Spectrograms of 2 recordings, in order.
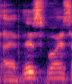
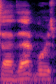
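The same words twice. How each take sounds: First: Said in the usual way. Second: Softer, hushed take of the line; quiet hushed version. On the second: Shown as a demonstration. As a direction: drop into a hush so as not to disturb anyone. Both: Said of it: "I have a hushed voice".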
